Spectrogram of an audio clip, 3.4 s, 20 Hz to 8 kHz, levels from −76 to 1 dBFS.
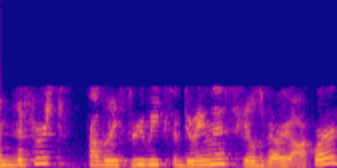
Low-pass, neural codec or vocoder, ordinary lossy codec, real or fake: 7.2 kHz; vocoder, 44.1 kHz, 128 mel bands, Pupu-Vocoder; AAC, 16 kbps; fake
